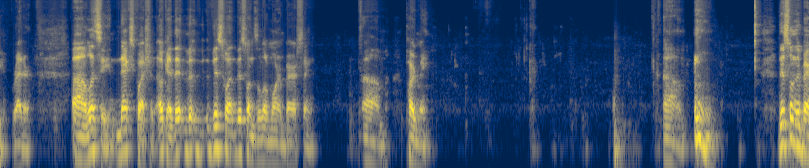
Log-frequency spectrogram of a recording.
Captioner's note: takes a drink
